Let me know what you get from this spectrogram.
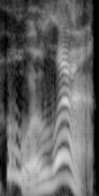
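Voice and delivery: high, slow, odd voice of a strange guy; mock weird high voice, slow; Harold's weird voice.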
